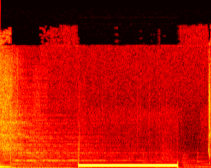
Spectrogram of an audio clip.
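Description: A telephone ringback tone while calling: one loud, steady, mid-pitched beep lasting about a second, following a fading musical bed and then quiet.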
